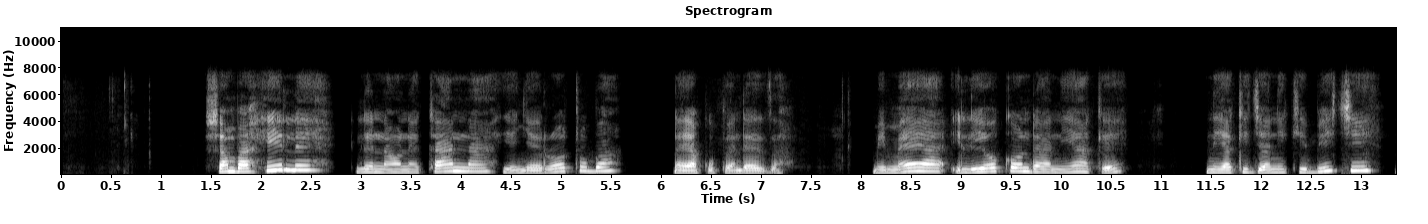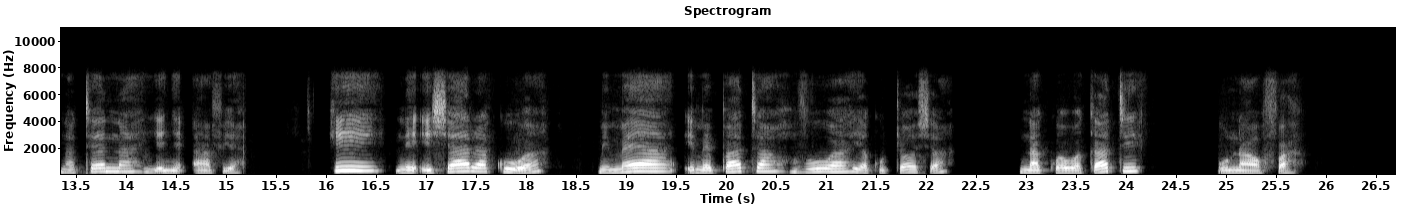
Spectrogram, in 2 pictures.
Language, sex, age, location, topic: Swahili, female, 25-35, Kisumu, agriculture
